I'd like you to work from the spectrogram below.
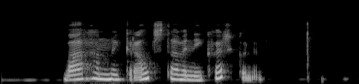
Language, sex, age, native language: Icelandic, female, 18-19, Icelandic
